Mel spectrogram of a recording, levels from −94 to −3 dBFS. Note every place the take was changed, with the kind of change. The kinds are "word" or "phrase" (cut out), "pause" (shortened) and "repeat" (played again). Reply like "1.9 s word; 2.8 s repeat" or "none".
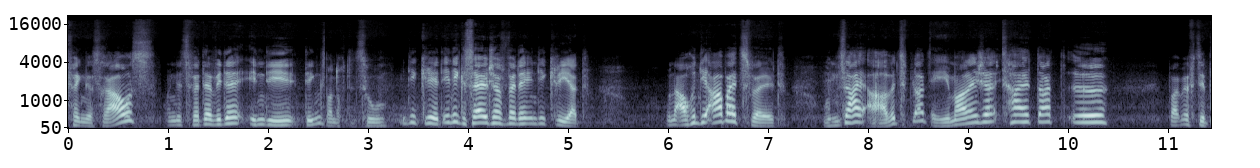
0.9 s pause; 2.6 s phrase; 3.3 s pause; 8.6 s word; 9.4 s word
